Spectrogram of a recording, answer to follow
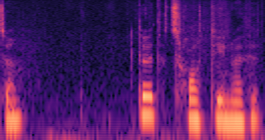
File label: "tlodi", Welsh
